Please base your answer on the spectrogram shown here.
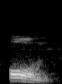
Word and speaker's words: Om: don't want to articulate, the only one is Om. We don't say Aum.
